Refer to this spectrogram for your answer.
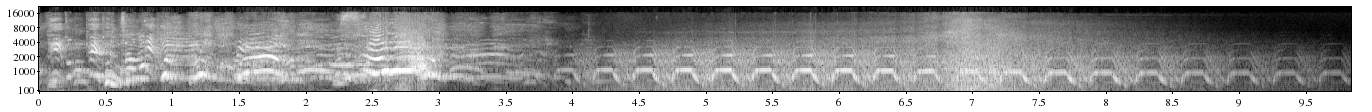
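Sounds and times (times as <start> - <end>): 
laughter: 0.1 - 4.0
ambulance siren: 3.8 - 9.8.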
